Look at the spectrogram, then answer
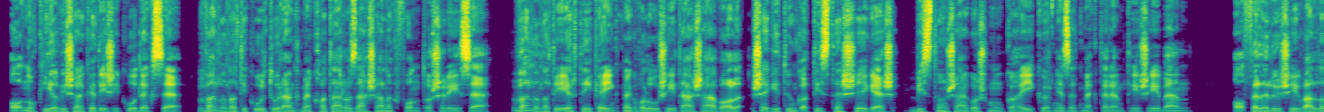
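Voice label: hungarian male voice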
